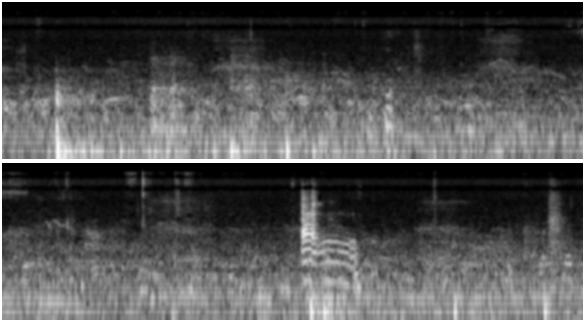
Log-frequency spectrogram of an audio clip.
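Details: On her balcony, a female British Shorthair cat lets out one brief arched meow amid a mostly quiet stretch of low rumble, faint voices and occasional knocks and clicks.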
